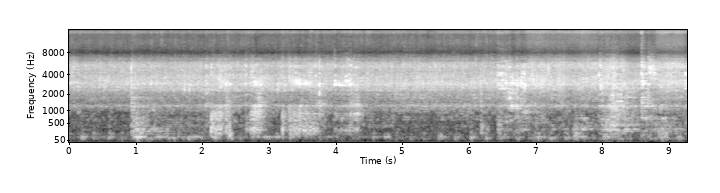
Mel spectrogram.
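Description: Prawns and masala paste sizzling in hot oil in a kadai. A metal spatula scrapes the paste in from a clay bowl, then stirs and scrapes against the pan. The sizzling grows louder about six and a half seconds in.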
